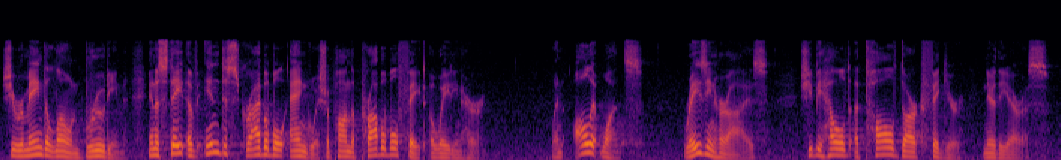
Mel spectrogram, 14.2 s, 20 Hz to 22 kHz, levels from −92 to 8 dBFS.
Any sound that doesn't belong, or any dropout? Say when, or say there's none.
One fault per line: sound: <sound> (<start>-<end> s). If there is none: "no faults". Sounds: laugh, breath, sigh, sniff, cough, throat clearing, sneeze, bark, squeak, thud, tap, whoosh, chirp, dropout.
no faults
